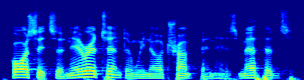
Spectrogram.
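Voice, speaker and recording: Low-voiced male panelist, measured. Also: expressive. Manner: measured, with frequent hesitations. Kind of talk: panel discussion remarks. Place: conference room.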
